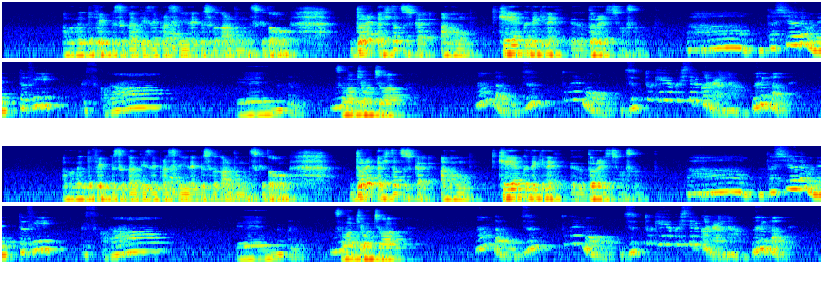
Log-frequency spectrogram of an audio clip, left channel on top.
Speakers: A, on the right (about 50°); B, on the right (about 85°).
A: あの、ネットフリックスとかディズニープラスとかユーネクストとかあると思うんですけど、
B: はい。
A: どれか一つしか、あの、契約できないって言うとどれにしますか
B: ああ、私はでもネットフィリックスかな。
A: えー、
B: うん。も
A: その気持ちは。
B: う、なんだろう。ずっとでも、ずっと契約してるからかな。<laughs> なんか、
